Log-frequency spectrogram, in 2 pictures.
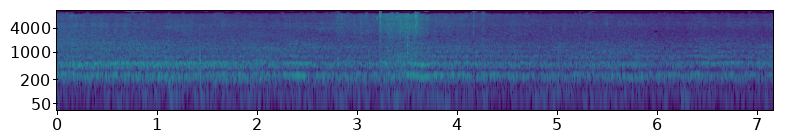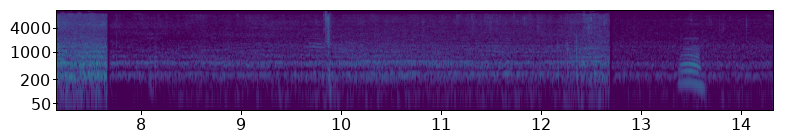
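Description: Honeybees buzzing in a steady drone around their dug-open ground nest. About eight seconds in the buzz drops abruptly to a much fainter hum.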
